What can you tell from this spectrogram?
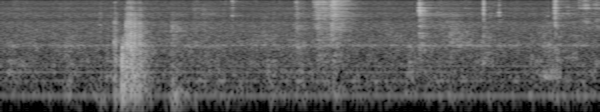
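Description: Metal tongs knocking and clicking against a frying pan as fritters are turned in the oil: one sharp knock about a second in, then a run of lighter, irregular clicks. A steady low hum runs underneath.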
